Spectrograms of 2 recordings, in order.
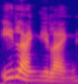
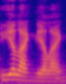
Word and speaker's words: ylang-ylang: So, it's elang yang. Elang yang. Not yang yang. It's not elang yang. So, the y sound becomes a e sound which is unique I would say.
